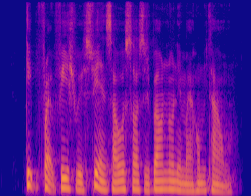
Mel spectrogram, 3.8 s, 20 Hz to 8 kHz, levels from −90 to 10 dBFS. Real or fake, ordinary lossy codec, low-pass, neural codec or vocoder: fake; none; none; codec, 16 kHz, 4.8 kbps, FACodec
